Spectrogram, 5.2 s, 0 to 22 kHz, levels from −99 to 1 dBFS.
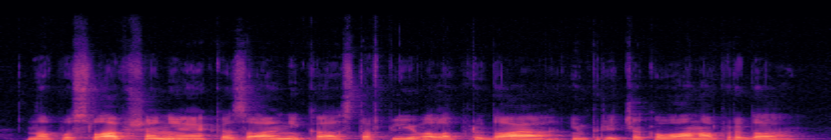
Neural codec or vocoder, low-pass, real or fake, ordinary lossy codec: none; 19.8 kHz; real; none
